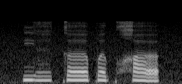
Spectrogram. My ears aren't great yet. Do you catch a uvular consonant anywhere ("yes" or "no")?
yes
